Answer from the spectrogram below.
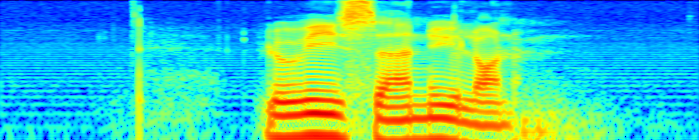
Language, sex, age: Norwegian, male, 49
